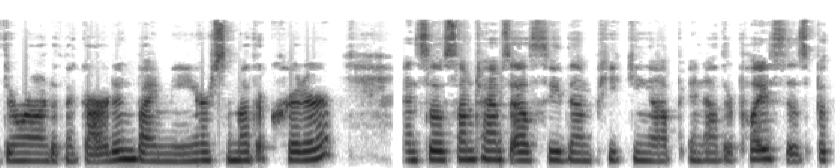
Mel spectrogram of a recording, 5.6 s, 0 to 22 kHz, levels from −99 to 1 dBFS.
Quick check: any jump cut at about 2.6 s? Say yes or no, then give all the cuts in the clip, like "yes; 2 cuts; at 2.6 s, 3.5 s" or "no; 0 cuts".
no; 0 cuts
